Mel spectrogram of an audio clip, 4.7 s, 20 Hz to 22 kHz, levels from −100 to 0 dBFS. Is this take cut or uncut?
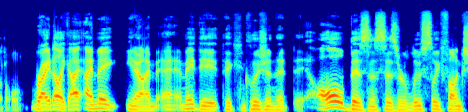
uncut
